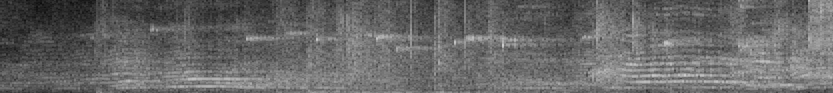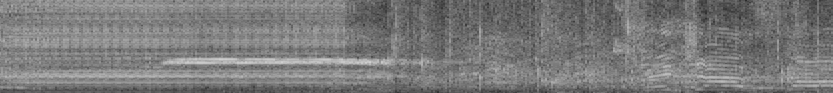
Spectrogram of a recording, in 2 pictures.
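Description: Gym scoreboard buzzer sounding one steady electronic horn note for about two seconds, about four seconds in, as the game clock runs out: the end-of-game horn. Before it, voices shout in the gym.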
